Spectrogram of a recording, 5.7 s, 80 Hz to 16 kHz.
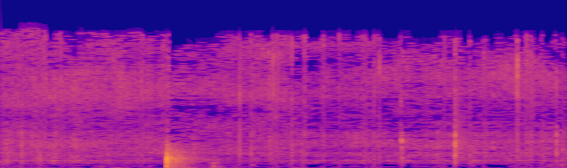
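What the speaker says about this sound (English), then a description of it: "Now we're just going to let this sear in the pan for about 1 to 2 minutes until it's got this nice golden crust on it." Pork for hoisin wraps sears in a hot pan with a steady, fairly quiet sizzle that starts with a soft thud and carries a few small pops and crackles, with no speech.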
